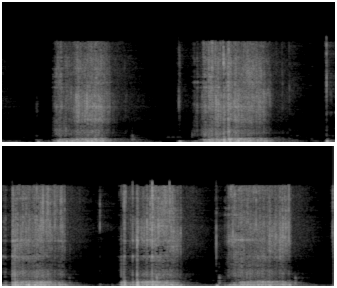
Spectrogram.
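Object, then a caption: Cucumber on ceramic grater plate. A cucumber is grated on a small round white ceramic grater dish, leaving wet pulp. Five drawn-out, wet scraping strokes are heard, each starting with a faint click and separated by short silences, with a low, full body and a bright, hissing top.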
